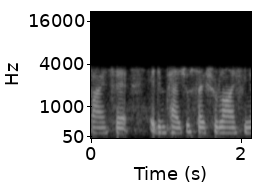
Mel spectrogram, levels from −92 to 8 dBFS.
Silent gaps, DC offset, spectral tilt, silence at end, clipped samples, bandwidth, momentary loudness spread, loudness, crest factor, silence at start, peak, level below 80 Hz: none; under 0.1%; -8.5 dB/octave; 0 s; under 0.1%; 3.9 kHz; 4 LU; -34 LUFS; 16 dB; 0 s; -16 dBFS; -70 dBFS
